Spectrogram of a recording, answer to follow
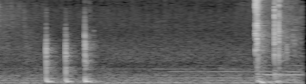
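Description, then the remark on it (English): Three quick, sharp knocks on glass, then a pause of over a second before two more raps in fast succession, with no voices; a person who has rolled their chair away from a desk knocks on the glass. “I roll my chair away from the desk and knock on the glass.”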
